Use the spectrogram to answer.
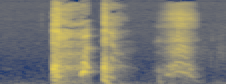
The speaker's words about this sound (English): sorry, I'm coughing away here, but I'm doing my best to get this across.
